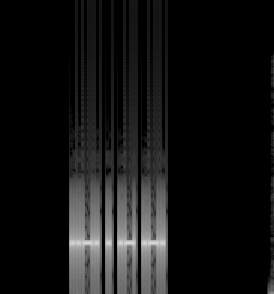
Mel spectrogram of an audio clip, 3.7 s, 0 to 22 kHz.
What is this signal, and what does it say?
Morse code, heard as a keyed tone, about 30 wpm, 700 Hz. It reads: FEAR
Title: Top 1751-2000 Words 30wpm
